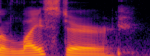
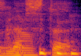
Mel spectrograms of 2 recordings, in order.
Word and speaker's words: Leicester: There's a Leicester Road. – Near your house. – Leicester. – Right by my house. No big deal. And it is spelled Leicester. Weird spelling. – Leicester.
